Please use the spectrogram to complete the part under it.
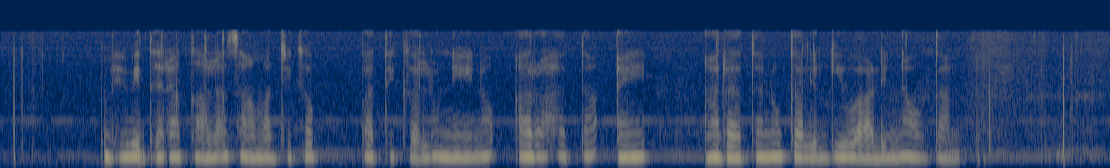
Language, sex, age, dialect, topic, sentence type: Telugu, female, 25-30, Telangana, banking, question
